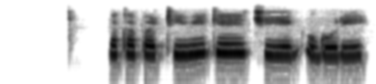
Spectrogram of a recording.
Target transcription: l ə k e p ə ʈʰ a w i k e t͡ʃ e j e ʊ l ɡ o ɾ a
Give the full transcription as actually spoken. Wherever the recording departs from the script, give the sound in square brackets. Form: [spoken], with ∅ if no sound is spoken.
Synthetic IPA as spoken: l ə k [a] p ə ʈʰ [i] w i k e t͡ʃ e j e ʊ [∅] ɡ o ɾ [i]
